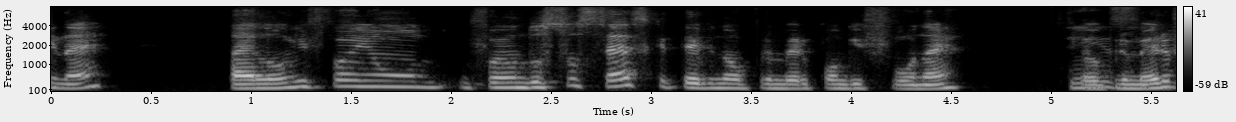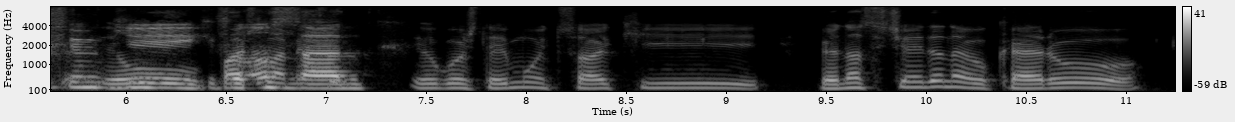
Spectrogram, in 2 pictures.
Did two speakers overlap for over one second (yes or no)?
yes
